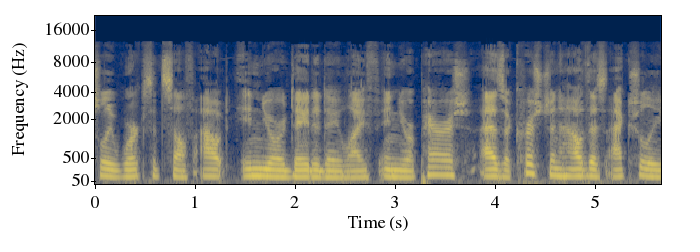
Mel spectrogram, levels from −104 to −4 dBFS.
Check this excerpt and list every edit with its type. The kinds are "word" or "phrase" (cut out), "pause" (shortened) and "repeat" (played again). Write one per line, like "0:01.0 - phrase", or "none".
none

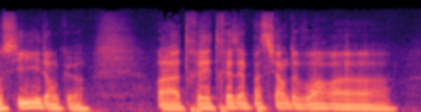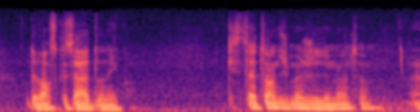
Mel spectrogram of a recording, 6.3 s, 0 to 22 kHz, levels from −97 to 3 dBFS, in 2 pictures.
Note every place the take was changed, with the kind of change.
none

